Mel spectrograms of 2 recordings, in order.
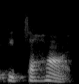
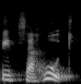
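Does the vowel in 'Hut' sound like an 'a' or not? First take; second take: like a; not like a. First: The vowel in 'Hut' sounds like an 'a'. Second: The vowel in 'Hut' does not sound like 'a'. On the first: The speaker calls it right. "Say Pizza Hut. It's like an A" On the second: The speaker calls it wrong. "You don't say Pizza Hut"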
